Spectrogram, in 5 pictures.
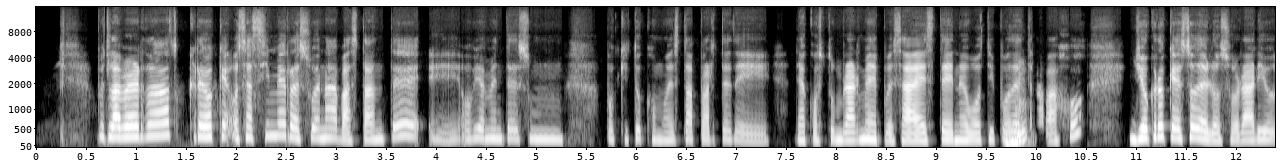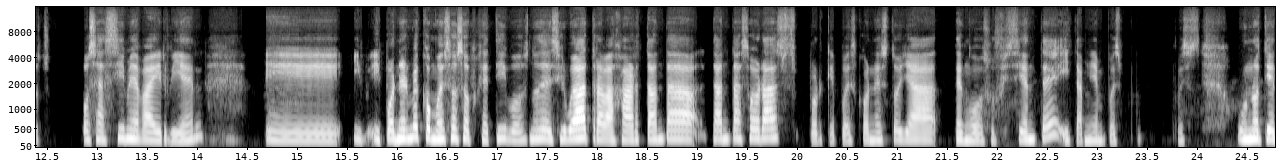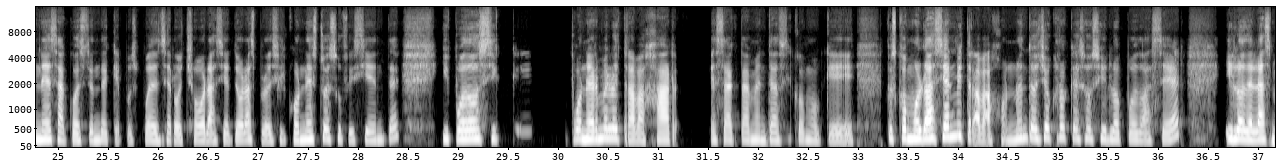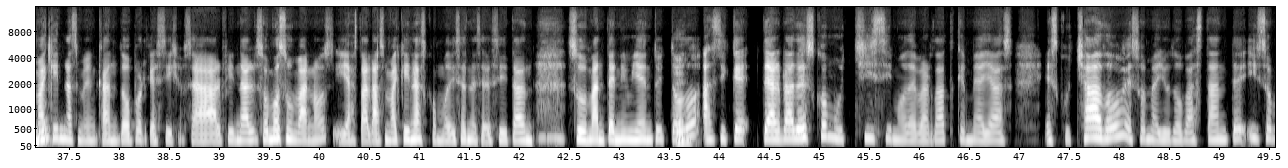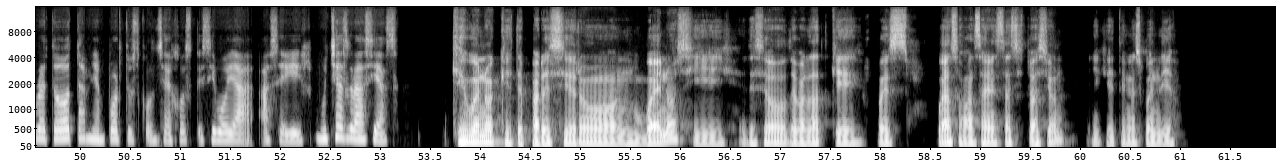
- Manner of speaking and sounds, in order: other background noise
- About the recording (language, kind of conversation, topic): Spanish, advice, ¿Cómo puedo dejar de sentir culpa cuando no hago cosas productivas?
